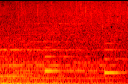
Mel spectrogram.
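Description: Logo intro sound: held musical tones over a heavy low rumble, the notes shifting a couple of times before the whole sound fades away near the end.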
